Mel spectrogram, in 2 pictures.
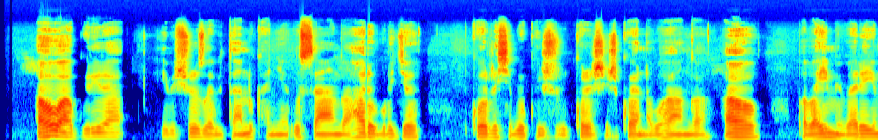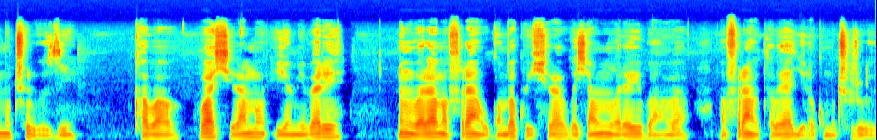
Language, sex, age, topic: Kinyarwanda, male, 18-24, finance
